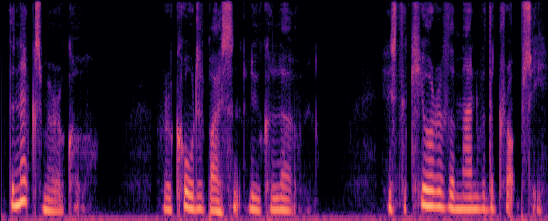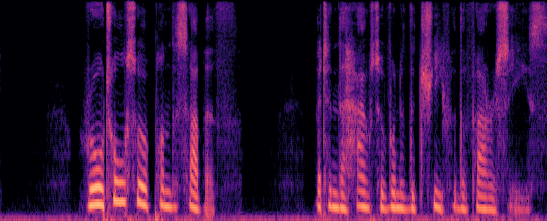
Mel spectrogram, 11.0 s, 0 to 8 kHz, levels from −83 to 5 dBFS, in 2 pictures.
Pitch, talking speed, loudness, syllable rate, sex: 180 Hz, 175 wpm, -19 LUFS, 6.1 syllables/s, male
